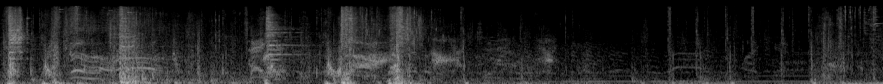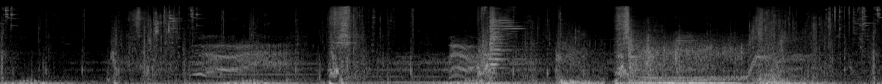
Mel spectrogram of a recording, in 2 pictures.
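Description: A sword slashes and strikes with sharp metallic clangs.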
